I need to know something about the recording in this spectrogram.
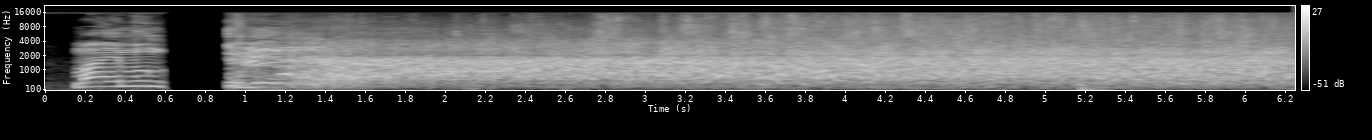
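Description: A large audience laughs and applauds in an echoing hall.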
